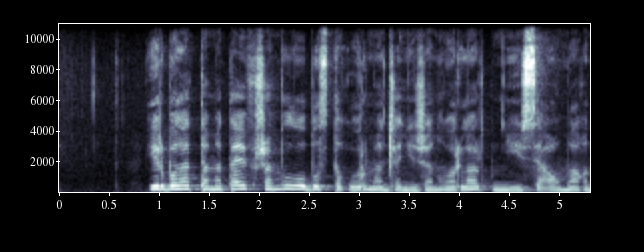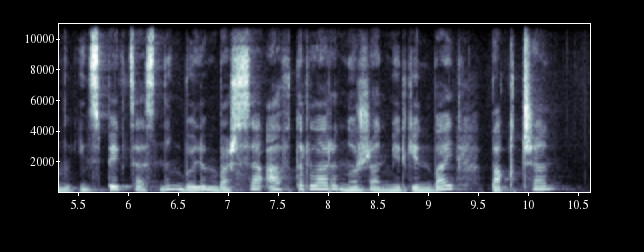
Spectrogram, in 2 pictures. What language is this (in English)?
Kazakh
